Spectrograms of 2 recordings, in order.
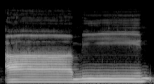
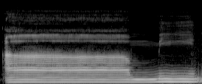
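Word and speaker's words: آمين: Adapun minnya diringankan, tidak ditasydid. Bukan amin, enggak. Jadi amin.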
